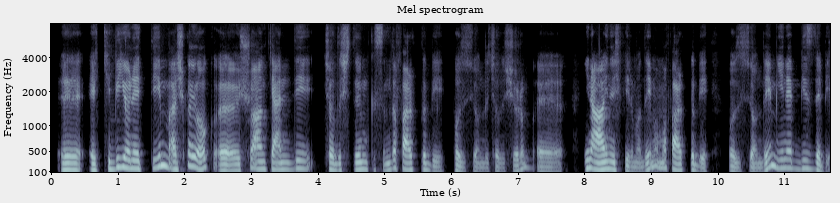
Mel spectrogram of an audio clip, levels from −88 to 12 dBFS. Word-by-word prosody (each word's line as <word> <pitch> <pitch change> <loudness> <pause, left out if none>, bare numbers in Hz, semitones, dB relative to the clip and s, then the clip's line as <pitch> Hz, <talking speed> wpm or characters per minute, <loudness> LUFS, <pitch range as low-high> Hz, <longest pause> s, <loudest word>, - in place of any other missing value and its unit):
Eee, 130 -1 +4
ekibi 140 +6 0
yönettiğim 170 +4 +4
başka 145 +7 +1
yok. 170 -3 +3
Eee, 120 0 +5
şu - - -4
an 150 0 +3
kendi 140 +2 -1 0.2
çalıştığım 140 +2 0
kısımda 130 +2 -5
farklı 135 -3 0
bir 95 -2 -8
pozisyonda 90 -4 -6
çalışıyorum. 100 - -8
Eee, 95 -1 -5 0.3
yine 165 +1 +3
aynı 140 +1 +6
firmadayım 100 -9 -4
ama 90 -4 -2
farklı 125 -2 0
bir 90 -2 -6 0.3
pozisyondayım. 90 - -2
Yine 165 -2 -2
biz 155 -2 -6
de 120 -6 +1
bir - - -13
135 Hz, 140 wpm, -21 LUFS, 105-150 Hz, 0.3 s, aynı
